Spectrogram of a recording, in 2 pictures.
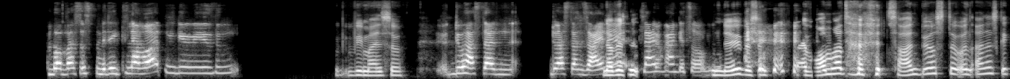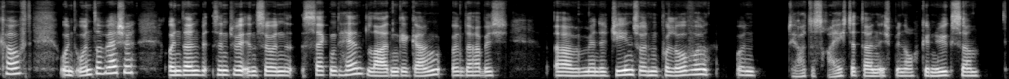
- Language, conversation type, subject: German, unstructured, Wie bereitest du dich auf eine neue Reise vor?
- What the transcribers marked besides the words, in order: joyful: "Aber was ist mit den Klamotten gewesen?"; laugh; chuckle; tapping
